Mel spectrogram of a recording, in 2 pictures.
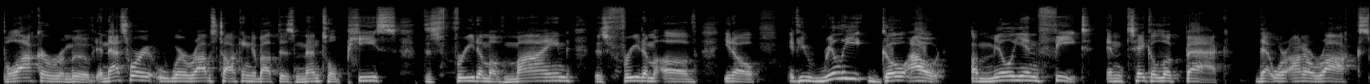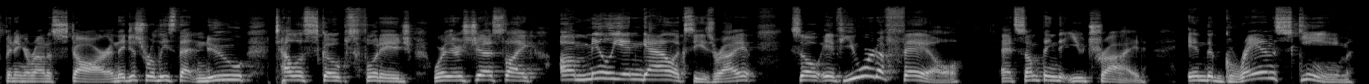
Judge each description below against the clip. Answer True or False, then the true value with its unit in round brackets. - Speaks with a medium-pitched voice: True (165 Hz)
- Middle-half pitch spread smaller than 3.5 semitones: False (5.1 semitones)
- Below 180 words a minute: True (160 wpm)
